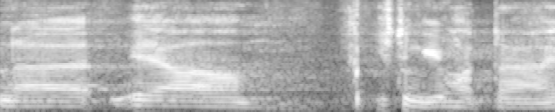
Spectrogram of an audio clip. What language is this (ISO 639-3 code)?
est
